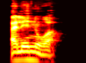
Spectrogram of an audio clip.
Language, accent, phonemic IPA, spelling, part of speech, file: French, France, /a.le.nwa/, alénois, adjective, LL-Q150 (fra)-alénois.wav
- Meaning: of or from Orléans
